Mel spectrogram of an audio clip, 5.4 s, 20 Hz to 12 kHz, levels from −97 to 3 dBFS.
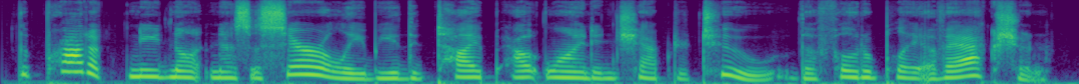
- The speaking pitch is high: Yes, high, 215 Hz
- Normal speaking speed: Yes, average, 180 wpm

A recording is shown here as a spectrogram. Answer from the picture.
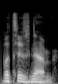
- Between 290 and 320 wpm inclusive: Yes, fast, 305 wpm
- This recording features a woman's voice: No, male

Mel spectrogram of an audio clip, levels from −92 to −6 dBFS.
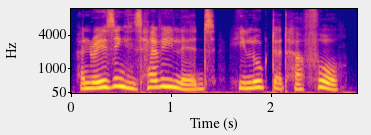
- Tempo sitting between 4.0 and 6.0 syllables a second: Yes, 5.2 syllables/s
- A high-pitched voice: Yes, high, 240 Hz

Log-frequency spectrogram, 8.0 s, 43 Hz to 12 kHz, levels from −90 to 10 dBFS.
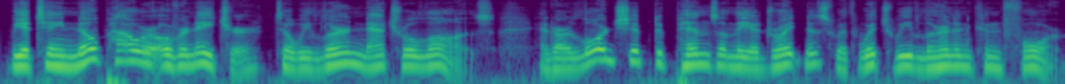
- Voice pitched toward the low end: No, medium, 145 Hz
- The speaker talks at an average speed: Yes, average, 180 wpm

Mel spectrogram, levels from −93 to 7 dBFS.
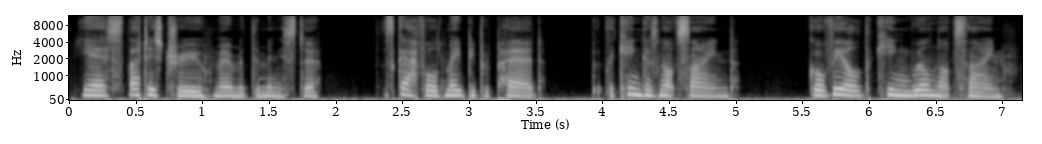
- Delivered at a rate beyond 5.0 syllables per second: Yes, 6.0 syllables/s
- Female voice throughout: Yes, female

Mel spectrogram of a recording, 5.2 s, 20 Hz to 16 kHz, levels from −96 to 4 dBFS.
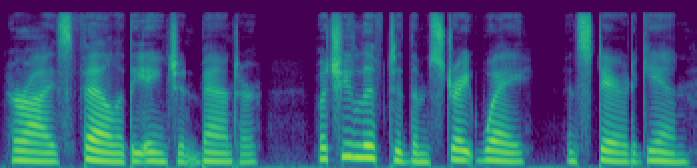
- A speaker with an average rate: Yes, average, 170 wpm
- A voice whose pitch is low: No, high, 195 Hz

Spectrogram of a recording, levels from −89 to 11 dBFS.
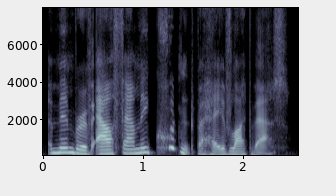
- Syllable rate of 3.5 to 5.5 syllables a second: No, 6.0 syllables/s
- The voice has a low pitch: No, medium, 185 Hz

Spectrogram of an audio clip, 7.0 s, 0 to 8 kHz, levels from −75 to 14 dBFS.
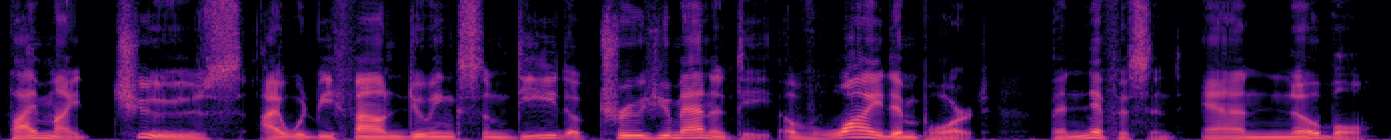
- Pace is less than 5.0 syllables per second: Yes, 4.5 syllables/s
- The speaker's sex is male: Yes, male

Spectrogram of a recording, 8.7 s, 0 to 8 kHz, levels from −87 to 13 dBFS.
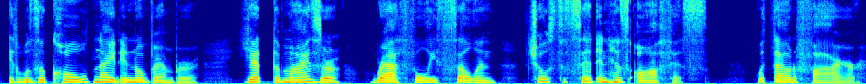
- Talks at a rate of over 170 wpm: No, average, 145 wpm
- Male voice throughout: No, female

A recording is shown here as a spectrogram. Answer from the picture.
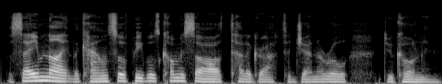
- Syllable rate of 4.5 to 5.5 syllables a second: No, 5.9 syllables/s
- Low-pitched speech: Yes, low, 130 Hz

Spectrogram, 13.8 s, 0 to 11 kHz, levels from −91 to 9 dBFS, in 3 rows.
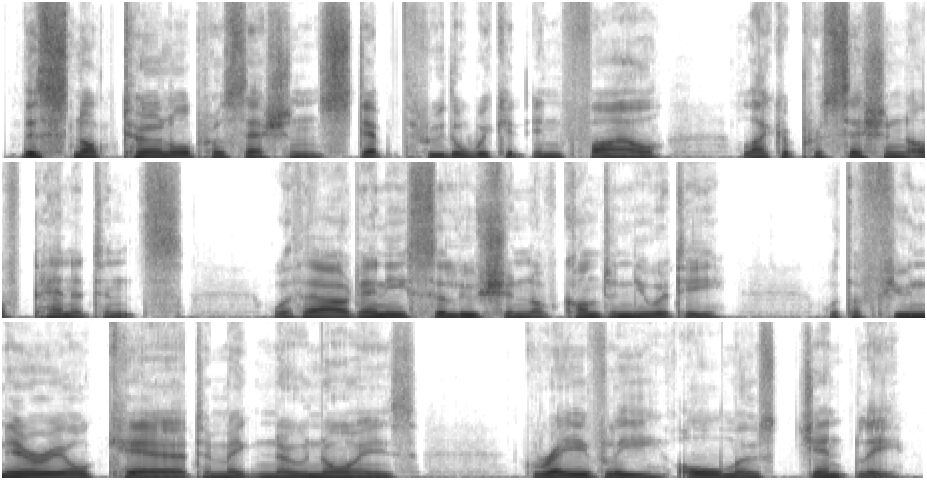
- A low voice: Yes, low, 110 Hz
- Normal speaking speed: No, slow, 125 wpm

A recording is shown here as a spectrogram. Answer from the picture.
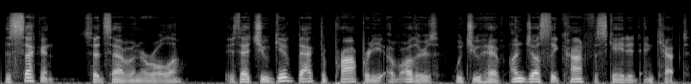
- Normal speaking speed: Yes, average, 175 wpm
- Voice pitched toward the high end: No, low, 100 Hz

